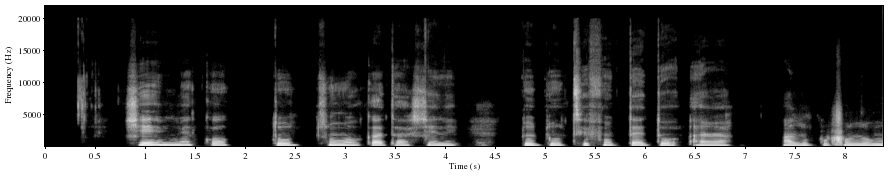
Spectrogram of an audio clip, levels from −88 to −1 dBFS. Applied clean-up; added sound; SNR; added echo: neural mask model Resemble Enhance denoiser.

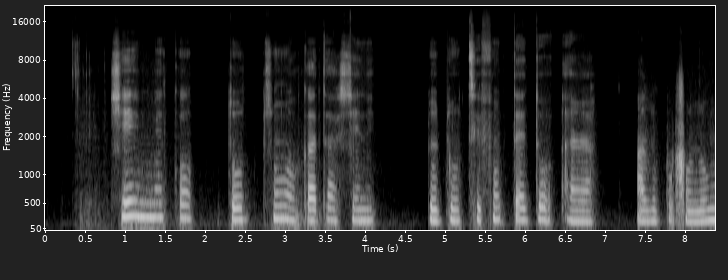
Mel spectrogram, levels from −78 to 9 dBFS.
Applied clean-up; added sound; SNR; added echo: neural mask model RNNoise.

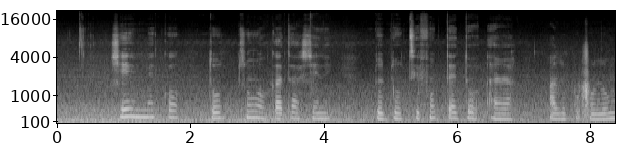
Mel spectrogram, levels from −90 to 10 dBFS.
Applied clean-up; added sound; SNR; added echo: none; Waves, surf; 6 dB; none.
